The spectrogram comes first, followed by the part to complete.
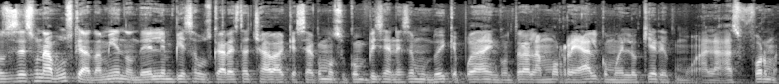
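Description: Very fast speech from a man, medium-pitched and fairly even in intonation. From Guadalajara, Mexico. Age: young. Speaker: singer-songwriter. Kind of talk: interview.

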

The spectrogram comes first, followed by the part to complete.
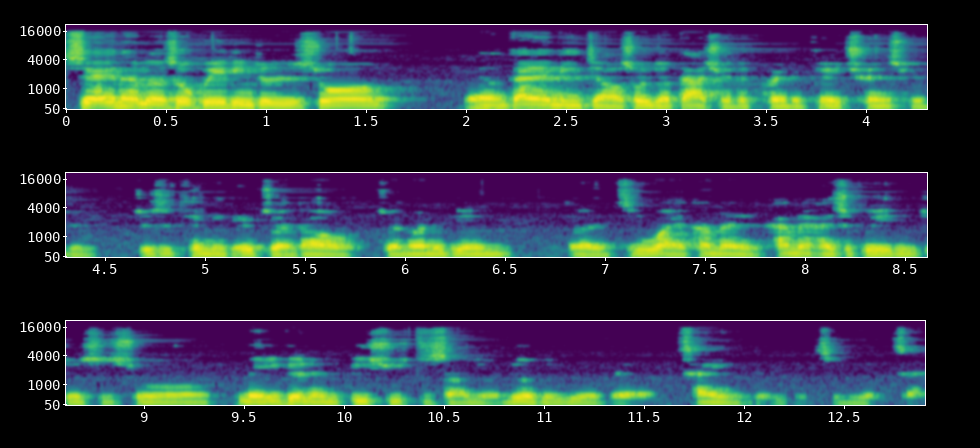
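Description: Pitched fairly low, this man's voice has a dark, mellow tone and ordinary pitch variation. He speaks at a very fast pace, with big swings in loudness. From Taipei, Taiwan, then San Jose, California from about age 10. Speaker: chef and restaurant founder. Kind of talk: interview.

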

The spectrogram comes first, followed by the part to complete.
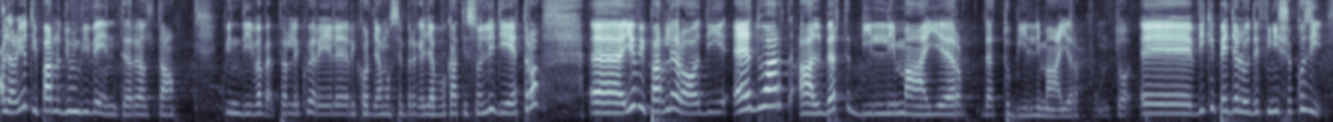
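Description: Her tone bright and sharp, a woman speaks at a moderate pace with a fairly high pitch and lively intonation. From northern Italy, Emilia (Monticelli). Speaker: podcast host. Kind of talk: live storytelling to audience. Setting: stage with audience. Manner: animated.

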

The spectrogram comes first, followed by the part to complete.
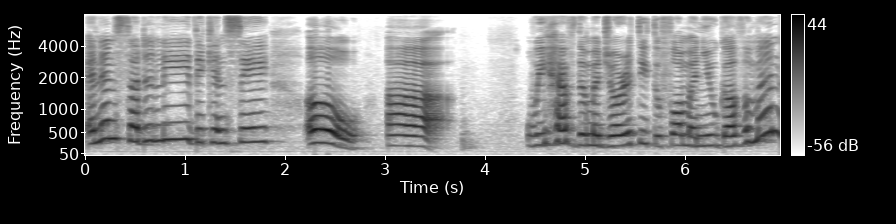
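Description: A woman's high voice in a Sabahan accent, very wide pitch swings, on a very clean recording with a silent background. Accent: Malaysian (Sabahan) English. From Sabah, Malaysia (Kota Kinabalu). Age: 20s. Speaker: youth activist. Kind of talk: radio talk show interview. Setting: radio studio. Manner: earnest, lightly hesitant with ums.

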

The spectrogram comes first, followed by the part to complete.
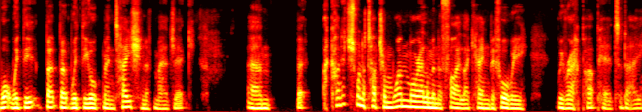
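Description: Against a quiet background, a man with a fairly high pitch sounds somewhat breathy, his tone dark and mellow. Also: ordinary pitch variation, moderate pace. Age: 30s. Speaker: podcast host. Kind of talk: interview.

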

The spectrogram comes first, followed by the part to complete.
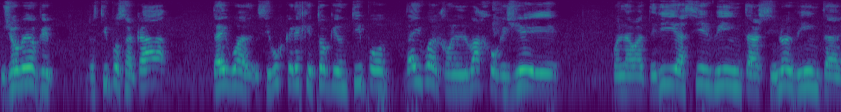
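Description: A high-pitched man with an Argentine accent and ordinary pitch variation. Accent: Rioplatense Argentine Spanish. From Argentina. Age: 50s. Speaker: professional drummer. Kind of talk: casual interview chat.

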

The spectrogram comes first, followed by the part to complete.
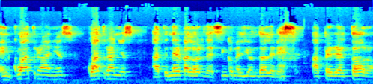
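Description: Over noticeable background noise, a man with a fairly high pitch talks at a moderate pace in a monotone, flat way with hardly any pauses. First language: English (speaking Spanish). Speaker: entrepreneur. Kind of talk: interview testimony. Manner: halting, with repetitions.

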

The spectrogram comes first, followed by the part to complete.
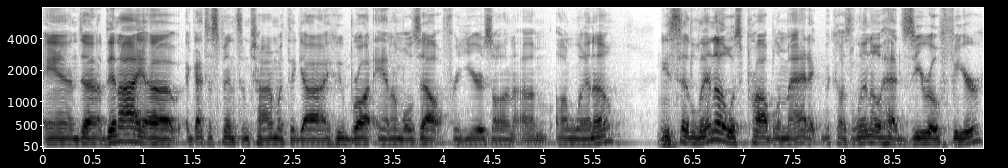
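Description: Someone with a Texan accent talks at a moderate pace with hardly any pauses and fairly even intonation. Noticeable background noise runs underneath. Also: man, fairly low pitch for a man. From Southeast Texas (Orange). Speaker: wildlife expert and magazine editor. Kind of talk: casual interview.

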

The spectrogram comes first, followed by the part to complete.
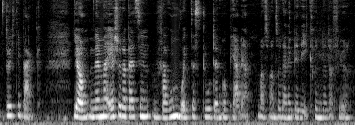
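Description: Fairly high-pitched and somewhat breathy, a woman with a dark, mellow tone speaks at a moderate pace in flat, monotone intonation amid audible room echo. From Austria, Linz. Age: 20s. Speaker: podcast host, former au pair, student. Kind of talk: casual chat.

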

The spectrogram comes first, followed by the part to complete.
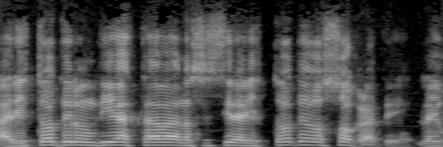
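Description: With a Chilean accent, a man speaks at a fairly high pitch and with ordinary pitch variation. Noticeable background noise is audible. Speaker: podcast co-host, butcher shop owner. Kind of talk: casual chat.

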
